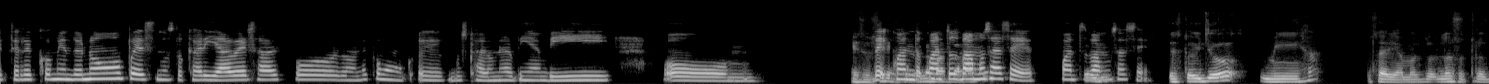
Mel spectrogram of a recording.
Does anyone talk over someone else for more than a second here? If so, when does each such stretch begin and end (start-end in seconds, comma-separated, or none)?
8.7-9.9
